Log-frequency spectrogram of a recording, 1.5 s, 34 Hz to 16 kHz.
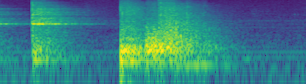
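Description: Two sharp metallic taps from big screwdrivers driven under a 3G alternator slip ring, loud and close, each strike ringing briefly before fading.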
